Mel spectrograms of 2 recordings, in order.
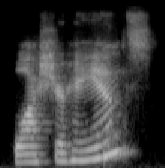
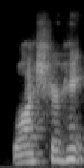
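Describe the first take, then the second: First: The voice rises at the end, like a question. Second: The voice falls at the end, like a command.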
